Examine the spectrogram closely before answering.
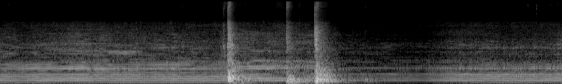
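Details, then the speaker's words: Electrolux washer switched completely off yet keeps running, still filling water with no power; steady low hum with even tones and a few handling clunks; cause unknown. "Now we got it off. It's completely off and it's still going."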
